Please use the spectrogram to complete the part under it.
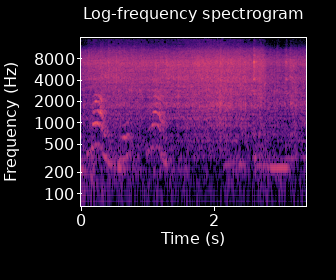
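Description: Chopped onion sizzling in a hot pan of oil while cooking chow mein, a steady bright frying hiss throughout with a few soft stirring sounds and a faint voice underneath.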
